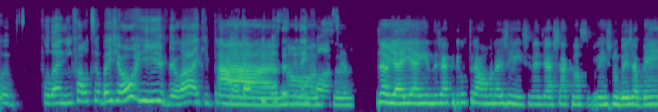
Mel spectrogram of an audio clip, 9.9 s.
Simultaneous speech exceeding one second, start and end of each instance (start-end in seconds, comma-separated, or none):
3.2-5.2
